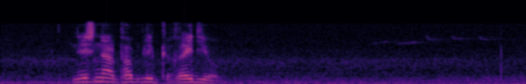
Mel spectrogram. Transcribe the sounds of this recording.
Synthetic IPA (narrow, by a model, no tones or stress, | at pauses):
neɕnalpʰablikredio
